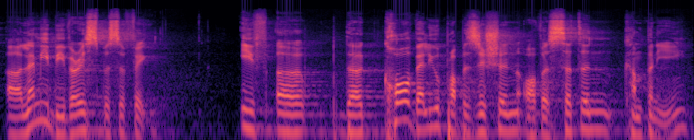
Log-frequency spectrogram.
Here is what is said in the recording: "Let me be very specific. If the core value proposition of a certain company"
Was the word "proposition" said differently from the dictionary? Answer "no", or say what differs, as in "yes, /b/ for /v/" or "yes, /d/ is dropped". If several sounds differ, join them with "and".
no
